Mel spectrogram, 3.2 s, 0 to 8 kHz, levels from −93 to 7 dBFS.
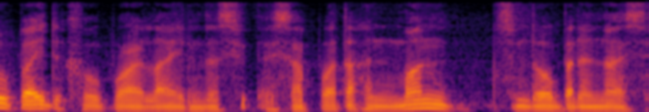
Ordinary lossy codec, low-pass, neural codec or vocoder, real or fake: none; none; codec, 16 kHz, 1.1 kbps, Voila-Tokenizer; fake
